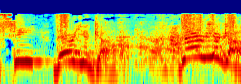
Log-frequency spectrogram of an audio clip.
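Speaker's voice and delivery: high, laughing there you go; hammed-up mocking wife, laughing; mocking woman's voice. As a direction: imitate her teasing with a laugh. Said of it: "She said".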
